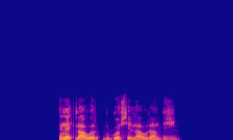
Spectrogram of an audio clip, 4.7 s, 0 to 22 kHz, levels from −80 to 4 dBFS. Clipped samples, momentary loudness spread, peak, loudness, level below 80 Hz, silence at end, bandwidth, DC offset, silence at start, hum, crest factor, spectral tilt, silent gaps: under 0.1%; 17 LU; -2 dBFS; -19 LUFS; -60 dBFS; 1.15 s; 7.2 kHz; under 0.1%; 1.15 s; none; 20 dB; -7 dB/octave; none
